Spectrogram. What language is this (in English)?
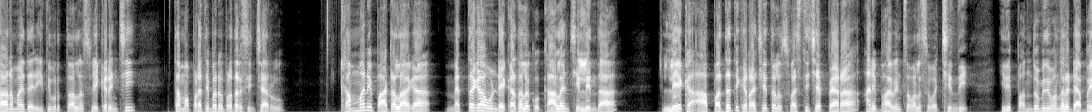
Telugu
